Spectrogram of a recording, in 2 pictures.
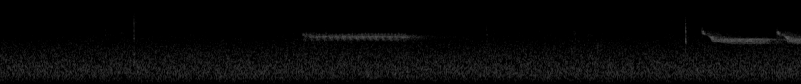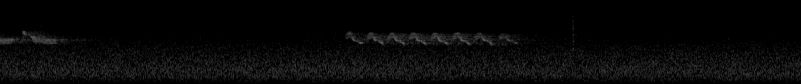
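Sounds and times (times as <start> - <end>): faint forest hiss: 0.0 - 16.0
songbird singing: 3.0 - 4.5, 6.8 - 9.0, 11.4 - 13.5.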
